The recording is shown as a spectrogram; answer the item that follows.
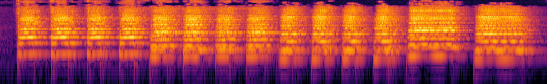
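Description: Diatonic button accordion playing a short phrase of detached notes on its treble buttons, drawn from a scale in sixths. Each note or pair is repeated about four times before moving on, giving four groups that step through the phrase.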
